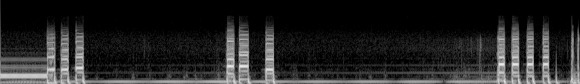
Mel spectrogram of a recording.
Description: DTMF, heard as telephone touch tones, tones of about 70 ms. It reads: 215 791 0000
